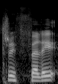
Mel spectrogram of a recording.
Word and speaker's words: Thrifali: Let's see what Thrifali, you've got to say it like that, otherwise it's wrong, is going to do here.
